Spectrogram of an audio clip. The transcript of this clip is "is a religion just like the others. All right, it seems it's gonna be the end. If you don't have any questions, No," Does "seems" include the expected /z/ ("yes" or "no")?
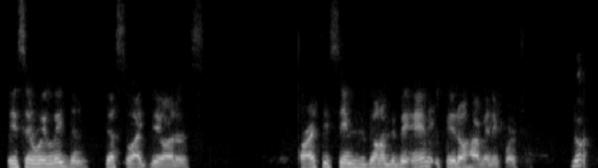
yes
